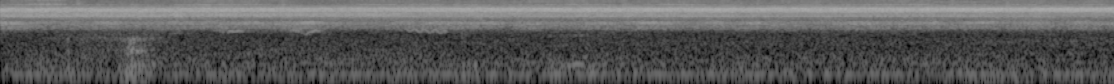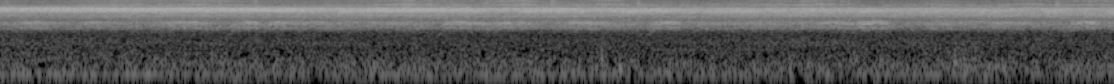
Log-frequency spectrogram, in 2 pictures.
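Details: Cicadas in summer produce a continuous shrill buzzing wall of sound, steady in pitch and loudness, with a couple of faint short chirps early on.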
